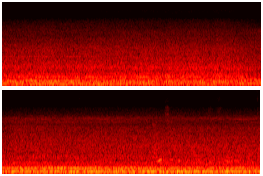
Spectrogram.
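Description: A steady low mechanical hum that gets louder about five seconds in.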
